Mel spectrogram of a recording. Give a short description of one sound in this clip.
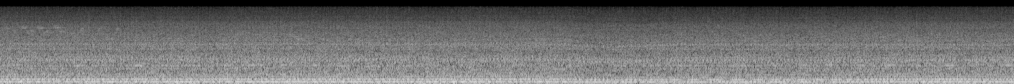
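A riding lawn mower engine drones steadily.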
